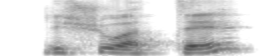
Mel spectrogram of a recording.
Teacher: Un E qui est ouvert, vraiment prononcé comme un E normal.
